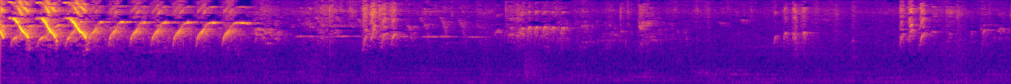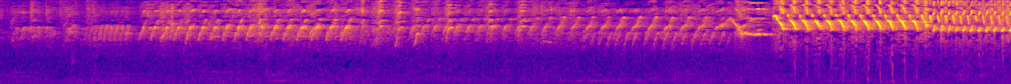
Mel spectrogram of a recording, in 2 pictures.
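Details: Canary master song for training other canaries: loud high trills at the start, then a long quiet stretch with soft scattered notes, before rapid trills return near nine seconds and a strong bright trill at the end.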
